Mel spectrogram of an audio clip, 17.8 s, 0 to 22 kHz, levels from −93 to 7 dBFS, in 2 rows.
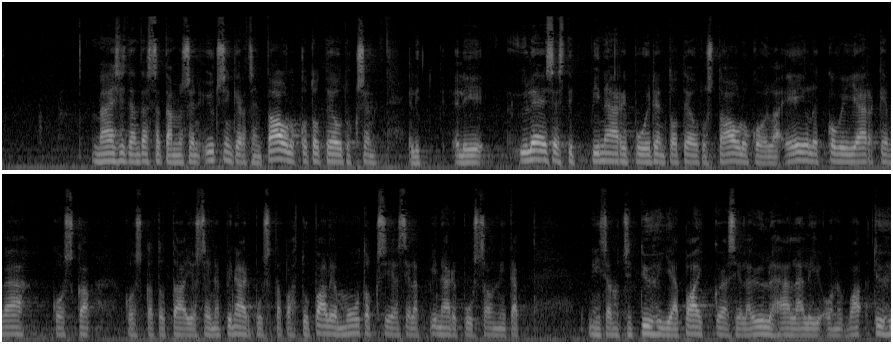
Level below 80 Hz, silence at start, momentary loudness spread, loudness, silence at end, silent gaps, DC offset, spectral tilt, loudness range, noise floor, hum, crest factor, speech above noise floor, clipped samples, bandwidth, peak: -66 dBFS; 0.15 s; 10 LU; -42 LUFS; 0 s; none; under 0.1%; -5 dB/octave; 7 LU; -64 dBFS; none; 22 dB; 22 dB; under 0.1%; 16 kHz; -20 dBFS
